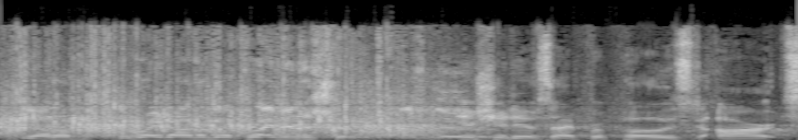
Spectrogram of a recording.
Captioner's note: some Applause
